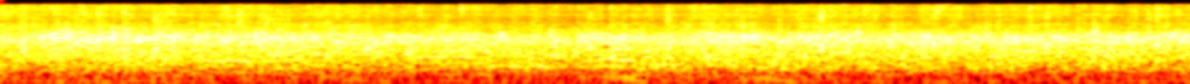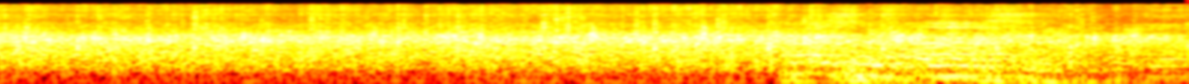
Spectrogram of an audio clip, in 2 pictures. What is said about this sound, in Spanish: En el nombre de Jesucristo, diga amén. Un aplauso, Señor.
